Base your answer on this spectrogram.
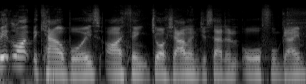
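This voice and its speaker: With a British accent, a man speaks at medium pitch in a very clean recording with a silent background. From Britain. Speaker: sports podcast host. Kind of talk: casual chat. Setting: around a table at a home.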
